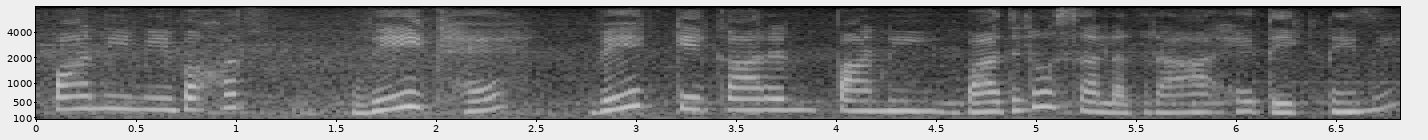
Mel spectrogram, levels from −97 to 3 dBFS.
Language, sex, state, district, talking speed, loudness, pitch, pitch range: Angika, female, Bihar, Araria, 140 wpm, -28 LUFS, 275 Hz, 245-320 Hz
